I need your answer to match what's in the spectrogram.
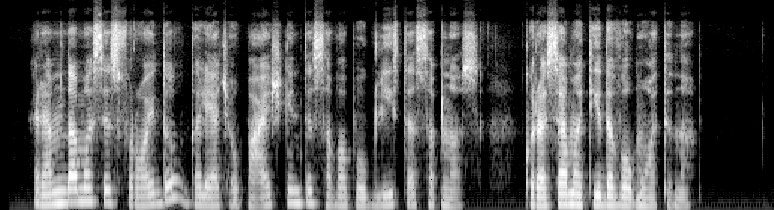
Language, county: Lithuanian, Vilnius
